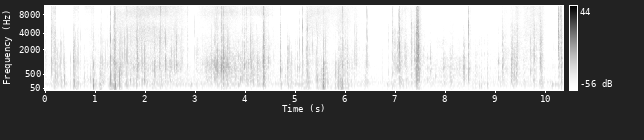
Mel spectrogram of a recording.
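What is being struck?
Glossy paper magazine.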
